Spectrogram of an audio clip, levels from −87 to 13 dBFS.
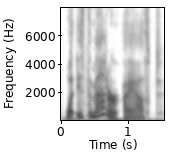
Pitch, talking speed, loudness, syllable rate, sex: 235 Hz, 230 wpm, -16 LUFS, 5.8 syllables/s, female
